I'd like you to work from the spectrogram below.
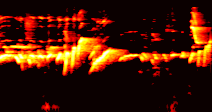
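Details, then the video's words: White-rumped shama, a fighter bird, in loud fighting song: a fast, unbroken stream of whistled slurs, quick trills and sweeping rising and falling notes, ending in a sharp high burst. "MURAI BATU FIGHTER TEMBAKAN KERAS"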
